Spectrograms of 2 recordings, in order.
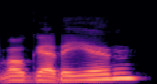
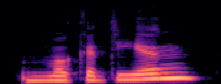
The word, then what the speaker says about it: Moghedien: It's like with an, you know how it's spelled Moghadien. It's like it's Dean, kind of how she says it.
